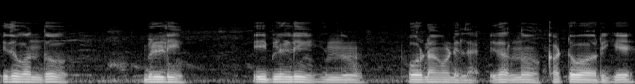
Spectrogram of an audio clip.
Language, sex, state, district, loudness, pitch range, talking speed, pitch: Kannada, male, Karnataka, Bellary, -16 LUFS, 105-120 Hz, 95 wpm, 110 Hz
